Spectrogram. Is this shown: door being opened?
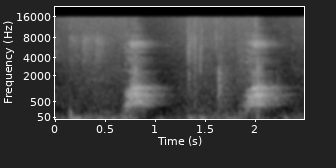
no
